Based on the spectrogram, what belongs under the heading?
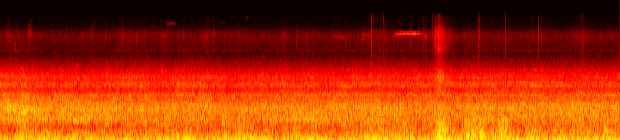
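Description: Passenger train running along the track, a steady rumble and rush of wheels and air heard from inside the carriage at the window, with a sharp knock about five and a half seconds in.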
